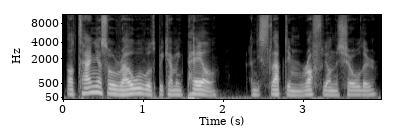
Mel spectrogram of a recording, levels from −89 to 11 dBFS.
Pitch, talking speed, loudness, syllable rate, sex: 130 Hz, 210 wpm, -19 LUFS, 6.0 syllables/s, male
